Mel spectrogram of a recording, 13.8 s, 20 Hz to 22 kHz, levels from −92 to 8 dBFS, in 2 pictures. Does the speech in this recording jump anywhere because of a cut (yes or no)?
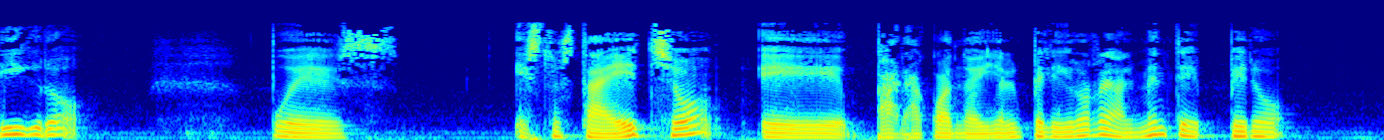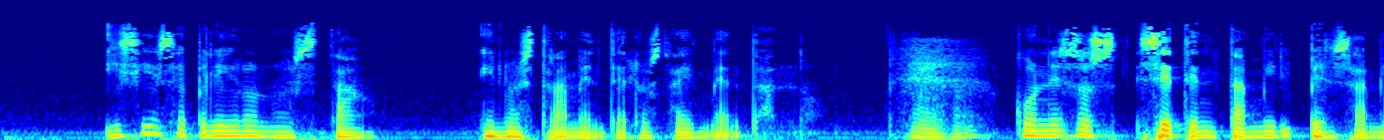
yes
